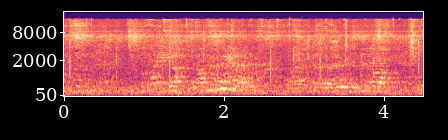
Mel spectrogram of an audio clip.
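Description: Indistinct chatter of people talking in a large store, with footsteps on a concrete floor.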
